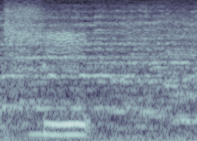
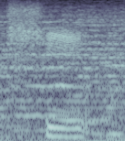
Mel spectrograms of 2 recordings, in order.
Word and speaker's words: 吃: 吃的国语注音是吃一声吃，吃一声吃。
